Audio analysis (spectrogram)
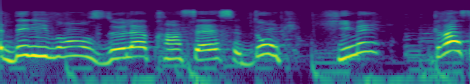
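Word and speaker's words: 姫: En fait, princesse en japonais se dit Hime, il s'écrit comme ceci.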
